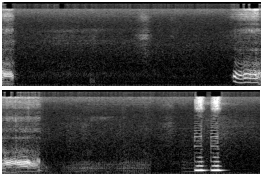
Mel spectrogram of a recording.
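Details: Sleeping pug in a quiet room: a rattling, snorting breath then two short nasal snorts; snoring.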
